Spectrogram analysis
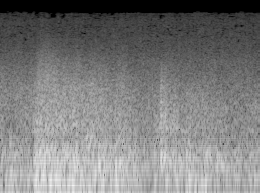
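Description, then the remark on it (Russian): Thunder rumbles loudly through a storm, a sustained low roar with a second surge partway through, over a steady hiss of rain. No voices. “Молнии прорезали небо одна за другой. Постоянно гремело и рокотало.”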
